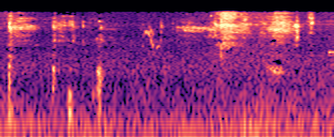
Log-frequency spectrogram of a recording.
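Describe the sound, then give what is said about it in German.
Three short, quiet coughs in quick succession, followed by a stretch of low background noise with no one speaking. “Der ist eh schon mal gehustet.”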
